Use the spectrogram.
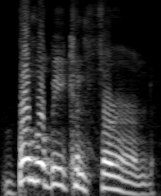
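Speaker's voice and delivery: loud, high, slow victory cry; triumphant cheer. Acted. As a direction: punch the air with it. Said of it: "Ruby fist pumped the air".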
